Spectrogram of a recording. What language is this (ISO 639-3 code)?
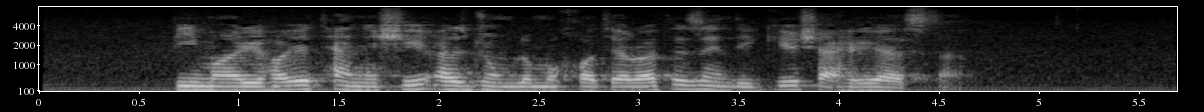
fas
